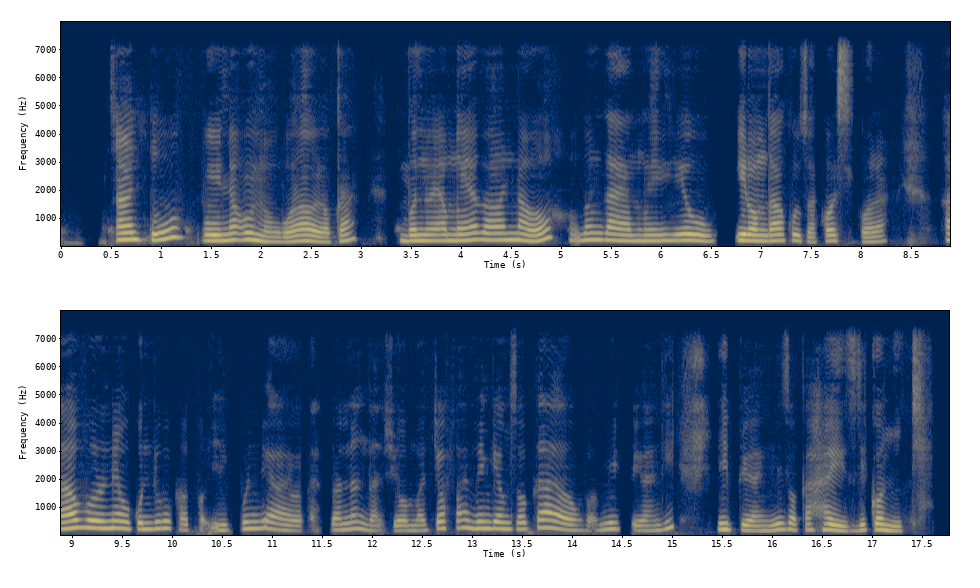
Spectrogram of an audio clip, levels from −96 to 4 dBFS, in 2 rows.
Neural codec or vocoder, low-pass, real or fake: codec, 16 kHz, 1 kbps, FunCodec, trained on Chinese and English, 50 frames a second; 7.2 kHz; fake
